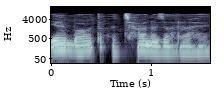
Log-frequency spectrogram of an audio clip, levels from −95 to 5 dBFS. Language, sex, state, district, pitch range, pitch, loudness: Hindi, male, Bihar, Araria, 105-125 Hz, 115 Hz, -20 LUFS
